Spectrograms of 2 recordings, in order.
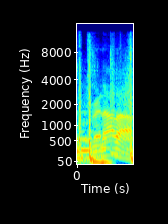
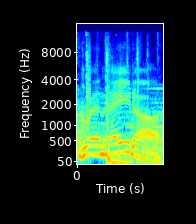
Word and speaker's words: Grenada: are in Granada, but I heard in English it's called Grenada. Say it right. Grenada. Say it right. Grenada. That's right. It's not granada.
